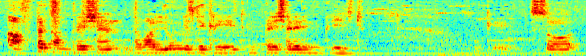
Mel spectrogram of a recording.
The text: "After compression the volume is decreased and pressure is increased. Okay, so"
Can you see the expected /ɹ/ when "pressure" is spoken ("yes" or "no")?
yes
